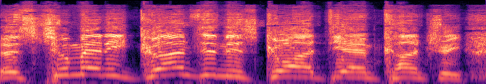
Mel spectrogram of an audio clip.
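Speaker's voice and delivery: put-on Boston-accented speech. Recounting hearing a man talk about conservatives, imitating a Boston accent. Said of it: "this guy in his Boston accent".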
